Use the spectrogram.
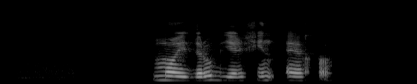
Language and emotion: Russian, neutral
